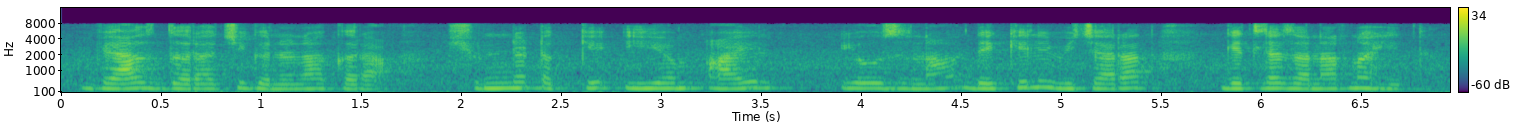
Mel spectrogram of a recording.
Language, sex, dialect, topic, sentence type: Marathi, female, Varhadi, banking, statement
